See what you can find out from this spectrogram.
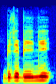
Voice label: "bije biizi", Apatani

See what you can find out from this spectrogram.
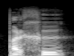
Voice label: "parxw", Apatani

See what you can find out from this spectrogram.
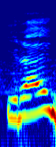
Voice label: "irai", Roon

